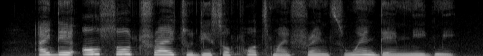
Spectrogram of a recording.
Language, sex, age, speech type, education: Nigerian Pidgin, female, 30-45, spontaneous, tertiary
